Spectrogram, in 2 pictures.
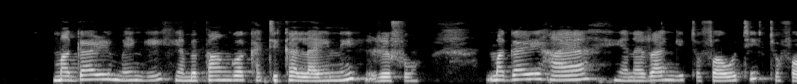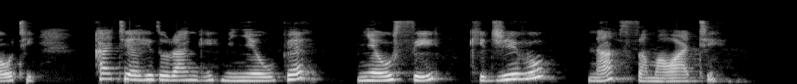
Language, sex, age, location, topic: Swahili, female, 25-35, Nakuru, finance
